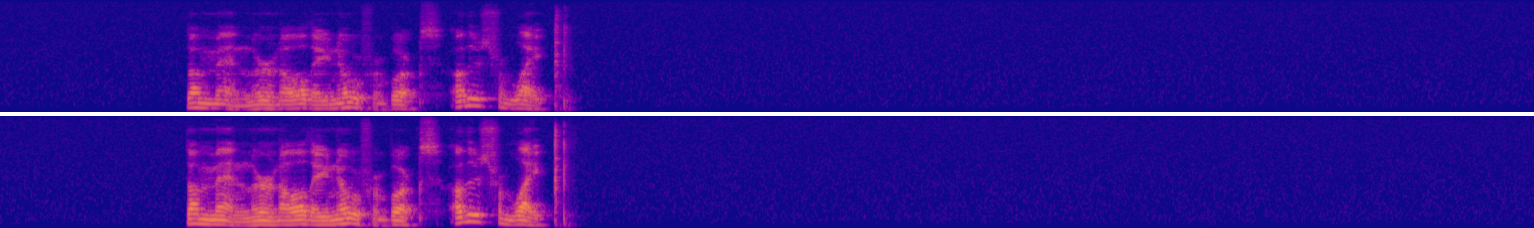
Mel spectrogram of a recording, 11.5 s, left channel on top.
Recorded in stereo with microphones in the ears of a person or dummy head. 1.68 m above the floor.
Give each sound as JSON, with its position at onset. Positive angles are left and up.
{"t": 1.4, "sound": "a man speaking", "side_deg": -50, "distance_m": 0.6}
{"t": 4.2, "sound": "snoring", "side_deg": -40, "distance_m": 0.6}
